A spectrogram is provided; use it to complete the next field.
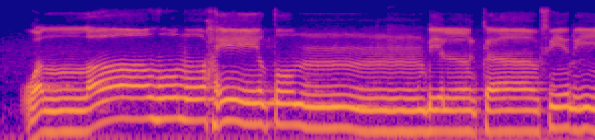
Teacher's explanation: di situ ada tanwin bertemu ba iqlab dan kafirin mad arid lis sukun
